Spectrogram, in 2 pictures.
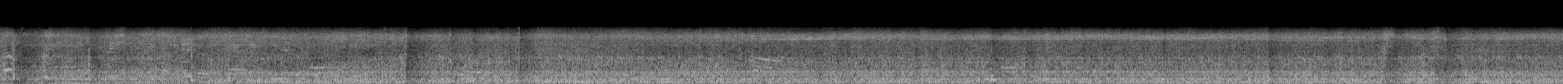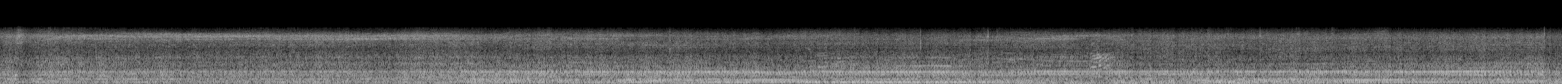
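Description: Cabin noise of a city bus on the move on a wet road: steady engine and road noise throughout, with the engine's pitch rising and falling in the second half.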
